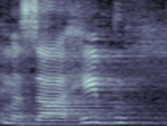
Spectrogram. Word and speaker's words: مذاہب: بدل جاتا ہے۔ جیسے پہلا لفظ ہے مذاہب، میم پر زبر ہے، زال پر زبر ہے، ہے کے نیچے زیر ہے۔ تو پہلے دونوں حرف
